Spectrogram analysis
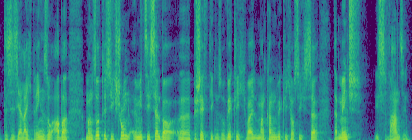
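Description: A man talking in a relaxed, slangy way, padding every phrase with filler and calling his listener bro. His voice sits at an ordinary middle pitch. When he tells a story, he acts out the lines of everyone in it. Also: moderate pace, hardly any pauses. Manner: tells stories acting out quoted dialogue. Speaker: podcast host. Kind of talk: casual chat.

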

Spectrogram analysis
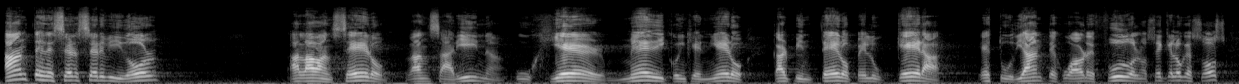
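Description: A man's voice: a little high, a little slow, pushed and bright. A man preaching as a pastor, fervently calling his listeners brothers and pressing them with rhetorical questions during a church sermon. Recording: long reverb of a large church hall.

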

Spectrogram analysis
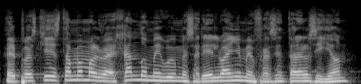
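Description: A young Mexican-accented man co-hosts a podcast, telling a story in casual, slangy chat while laughing and acting out what people said. His voice is on the high side, very fast, smooth and a little mellow.

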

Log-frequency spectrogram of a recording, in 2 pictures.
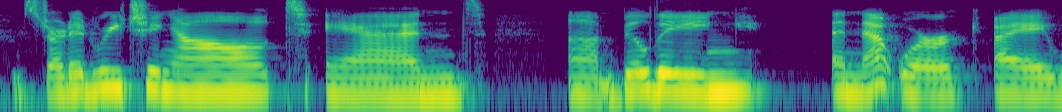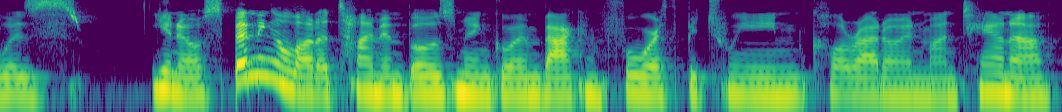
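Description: Low-voiced woman from Norway, thoughtful. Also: steady tone, unhurried. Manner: thoughtful, frequent fillers. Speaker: guest, consultant. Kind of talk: conversational interview.

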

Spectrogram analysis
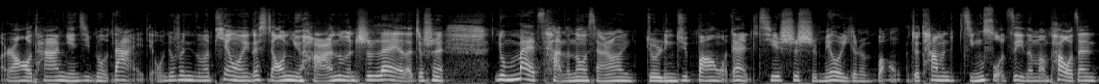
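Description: A young woman, a podcast guest, telling a story in lively casual chat and acting out what people said. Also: lowish voice, quick pace, few pauses. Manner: animated storytelling, acting out quotes.

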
